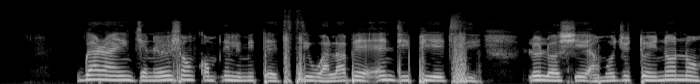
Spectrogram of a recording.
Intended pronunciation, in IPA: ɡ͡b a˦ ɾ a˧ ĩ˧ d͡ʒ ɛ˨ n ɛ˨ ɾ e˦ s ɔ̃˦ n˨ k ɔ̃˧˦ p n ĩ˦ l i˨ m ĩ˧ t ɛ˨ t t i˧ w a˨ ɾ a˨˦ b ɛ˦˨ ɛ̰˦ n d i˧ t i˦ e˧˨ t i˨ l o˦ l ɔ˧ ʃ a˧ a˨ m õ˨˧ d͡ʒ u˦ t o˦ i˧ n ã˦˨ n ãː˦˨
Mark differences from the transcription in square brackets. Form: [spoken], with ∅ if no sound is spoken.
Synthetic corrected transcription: ɡ͡b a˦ ɾ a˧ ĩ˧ d͡ʒ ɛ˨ n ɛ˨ ɾ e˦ [ʃ] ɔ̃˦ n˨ k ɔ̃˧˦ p n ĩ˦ l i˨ m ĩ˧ t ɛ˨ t t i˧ w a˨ [l] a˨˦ b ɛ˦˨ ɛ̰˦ n d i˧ [p] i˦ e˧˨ t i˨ l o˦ l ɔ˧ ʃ [e˧] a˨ m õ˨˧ d͡ʒ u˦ t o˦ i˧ n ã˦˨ n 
